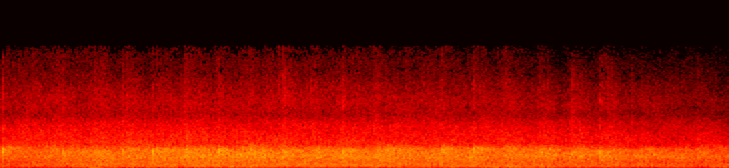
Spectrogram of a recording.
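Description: Sustained applause from an audience for the mayor fills the whole stretch, a dense, steady wash of many hands clapping at an even loudness with no voices breaking through.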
